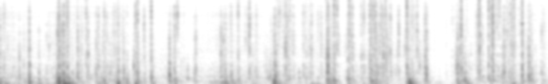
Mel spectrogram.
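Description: Fingertips pinch and rub the top of a thin translucent plastic bag draped over a metal mesh microphone, making a dense run of crackly crinkles. Sharp, bright snaps come in quick bursts with short pauses, and a few heavier crunches add a low thump up close.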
